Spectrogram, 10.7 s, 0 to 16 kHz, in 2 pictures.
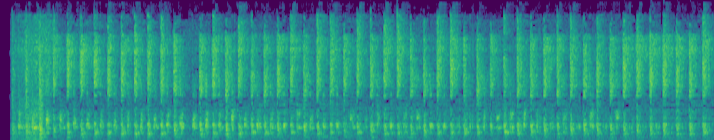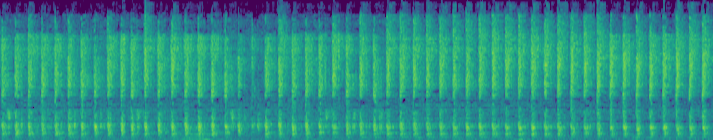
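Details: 2013 Ford Focus petrol engine idling with a steady, sharp knock of about three beats a second; engine failure.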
